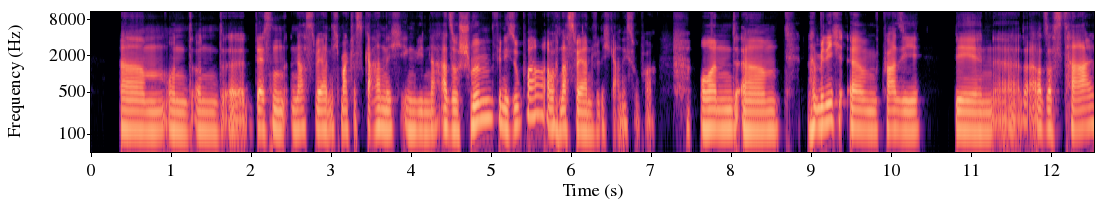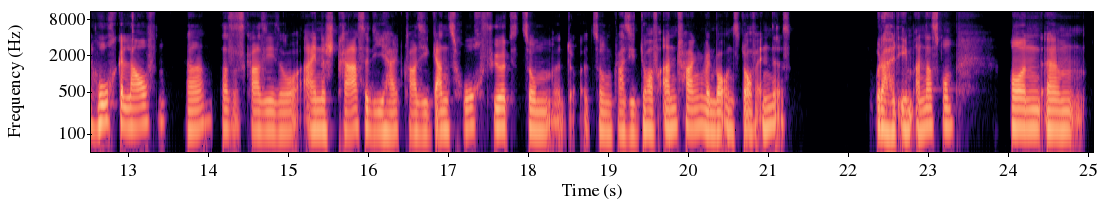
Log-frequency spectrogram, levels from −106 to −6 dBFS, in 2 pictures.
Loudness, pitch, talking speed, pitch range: -28 LUFS, 125 Hz, 165 wpm, 120-135 Hz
